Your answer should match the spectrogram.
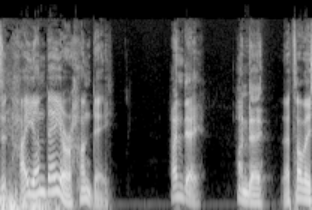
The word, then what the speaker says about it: Hyundai: good car yeah yeah high-end a if that's how you want to pronounce it man I am not going away yeah what is it it's Hyundai Hyundai you know it's just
